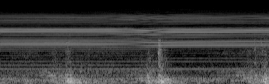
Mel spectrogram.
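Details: Truck windshield wipers after repair, checked with everything back in place: steady motor hum with a soft, evenly paced thump about once a second at each sweep; wiper motor running normally.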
